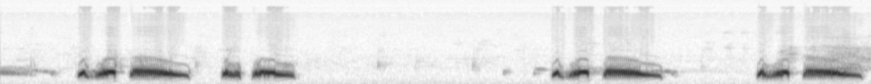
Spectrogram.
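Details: Vietnamese spotted dove cooing in the 'thổ' deep-voiced, urging 'gù thúc' pattern meant to stir wild birds. Three low phrases, each a short double coo then a drawn-out sliding note, separated by silent gaps.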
